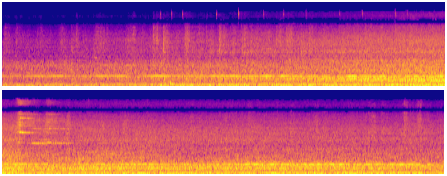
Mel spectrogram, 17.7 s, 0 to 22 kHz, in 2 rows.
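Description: A VL80S AC electric freight locomotive passing close by with a freight train, with a steady hum over the heavy rumble of wheels on rail. The sound grows louder as the locomotive approaches and passes, about eight seconds in, then holds as the tank wagons roll by. A brief high-pitched squeal comes near the middle.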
